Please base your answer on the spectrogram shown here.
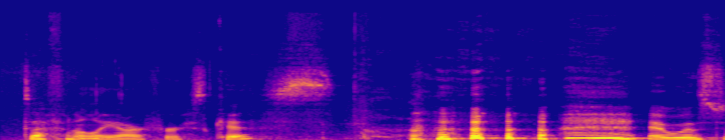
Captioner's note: both laugh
